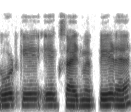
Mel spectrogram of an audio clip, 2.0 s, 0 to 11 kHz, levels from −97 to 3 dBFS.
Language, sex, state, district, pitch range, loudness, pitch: Hindi, male, Bihar, Saran, 130-140 Hz, -16 LUFS, 135 Hz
